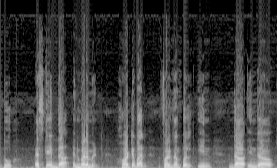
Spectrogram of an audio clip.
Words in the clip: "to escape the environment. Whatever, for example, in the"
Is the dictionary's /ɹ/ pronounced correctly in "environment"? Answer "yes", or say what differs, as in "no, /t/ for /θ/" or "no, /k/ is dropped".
yes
